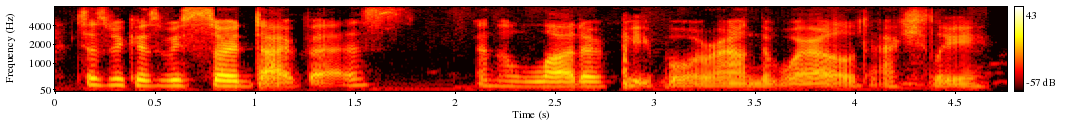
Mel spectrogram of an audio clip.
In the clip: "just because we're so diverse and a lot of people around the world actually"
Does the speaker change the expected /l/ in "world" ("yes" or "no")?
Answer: no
